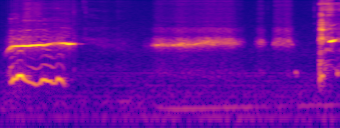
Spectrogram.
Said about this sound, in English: All right, I want you to whistle again.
